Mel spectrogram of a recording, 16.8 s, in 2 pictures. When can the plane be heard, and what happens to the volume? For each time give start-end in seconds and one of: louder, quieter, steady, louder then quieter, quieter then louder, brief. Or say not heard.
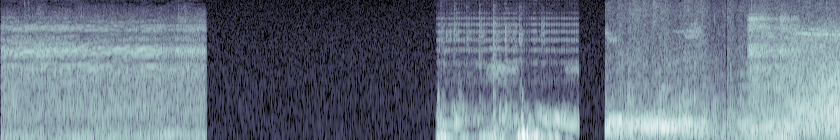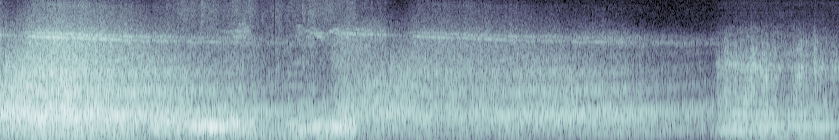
0.0-2.1 brief
7.5-16.7 quieter.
